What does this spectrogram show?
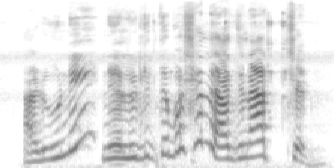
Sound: none

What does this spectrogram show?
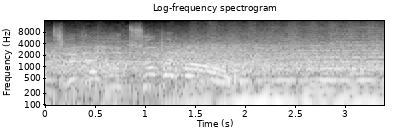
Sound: crowd cheering

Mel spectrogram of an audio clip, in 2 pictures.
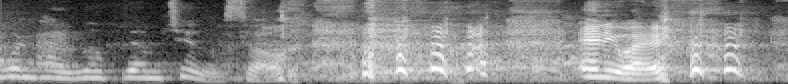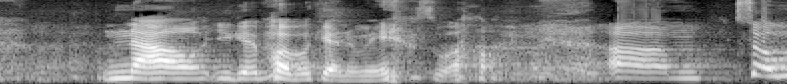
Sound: laughs

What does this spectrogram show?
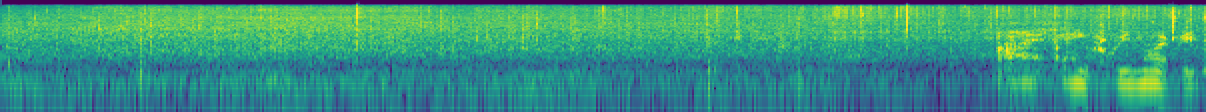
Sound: sizzle

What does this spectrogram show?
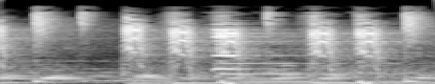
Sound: honk

